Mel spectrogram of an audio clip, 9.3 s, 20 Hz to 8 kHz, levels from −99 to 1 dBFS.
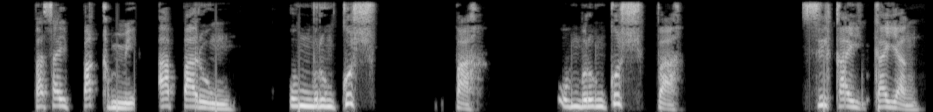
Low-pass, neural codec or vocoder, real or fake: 7.2 kHz; none; real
